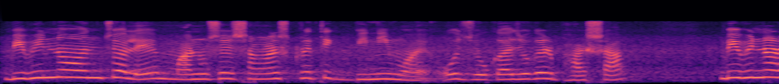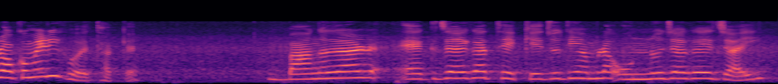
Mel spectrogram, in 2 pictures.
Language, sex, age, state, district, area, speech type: Bengali, female, 18-30, West Bengal, Kolkata, urban, spontaneous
